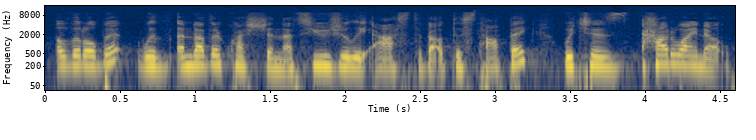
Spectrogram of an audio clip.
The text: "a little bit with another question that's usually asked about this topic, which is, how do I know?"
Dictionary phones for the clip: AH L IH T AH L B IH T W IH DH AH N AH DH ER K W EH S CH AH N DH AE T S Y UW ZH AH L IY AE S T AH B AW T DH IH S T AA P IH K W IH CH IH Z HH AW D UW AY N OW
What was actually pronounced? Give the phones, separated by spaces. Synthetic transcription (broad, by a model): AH L IH T L B IH T W IH DH AH N AH DH ER K W EH S CH AH N DH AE T S Y UW ZH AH L IY AE S T AH B AW T DH IH S T AA P IH K W IH CH IH Z HH AW D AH AY N OW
